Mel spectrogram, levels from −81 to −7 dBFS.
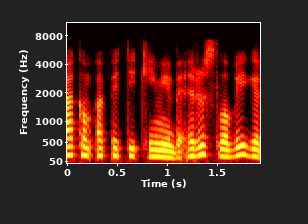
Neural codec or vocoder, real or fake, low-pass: codec, 16 kHz, about 1 kbps, DyCAST, with the encoder's durations; fake; 7.2 kHz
